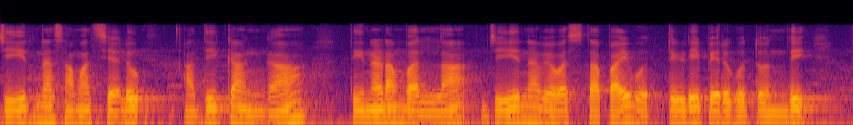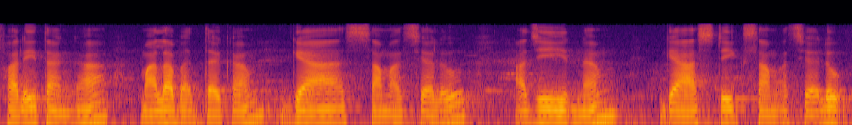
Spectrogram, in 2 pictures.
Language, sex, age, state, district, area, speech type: Telugu, male, 18-30, Telangana, Mahabubabad, urban, spontaneous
